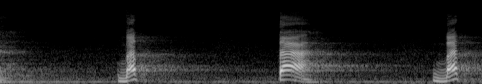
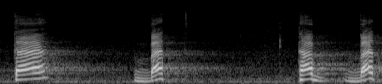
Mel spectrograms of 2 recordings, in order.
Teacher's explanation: huruf t ketika diucapkan terdengar ada nafas yang mengalir atau dalam ilmu tajwid disebut dengan sifat Al hananah pertikaian ta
